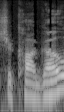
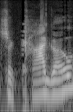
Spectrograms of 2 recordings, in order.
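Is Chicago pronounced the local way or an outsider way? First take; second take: local; outsider. First: It is said with the local native pronunciation. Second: It is said with a non-local outsider pronunciation. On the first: The speaker calls it right. "pronounced the right way, which is Chicago" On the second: The speaker calls it wrong. "not Chicago"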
